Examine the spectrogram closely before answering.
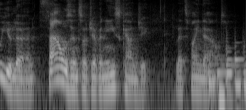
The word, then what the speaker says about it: kanji: accent once that is kanji now for the rest of the video I'm just going to say kanji because it sounds and flows better in English now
